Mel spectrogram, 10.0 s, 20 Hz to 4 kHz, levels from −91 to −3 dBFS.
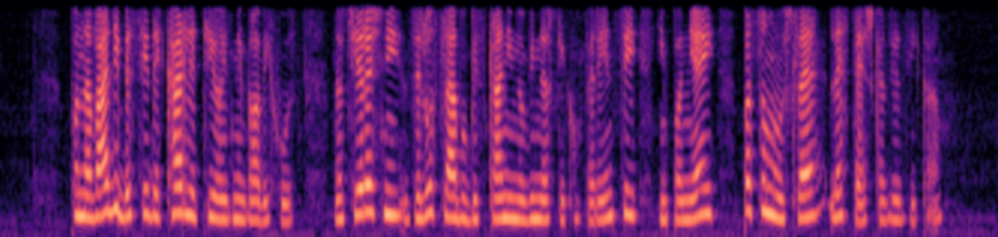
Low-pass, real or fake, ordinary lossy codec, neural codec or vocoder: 3.6 kHz; real; none; none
